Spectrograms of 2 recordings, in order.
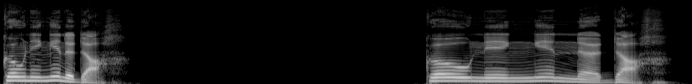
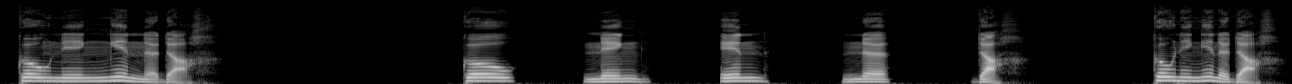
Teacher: The emphasis then is on the second in, in.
